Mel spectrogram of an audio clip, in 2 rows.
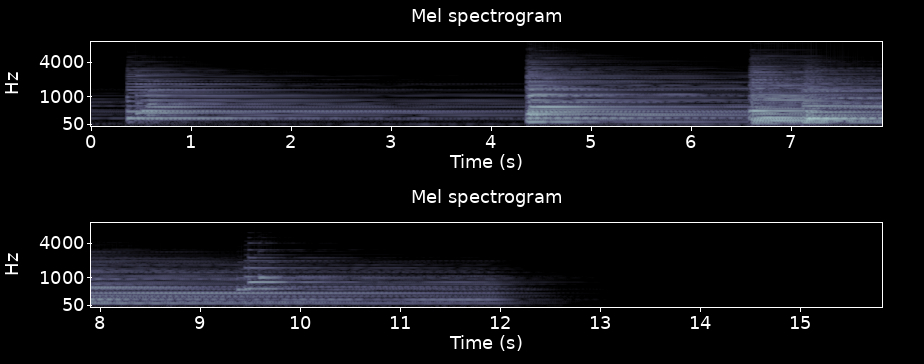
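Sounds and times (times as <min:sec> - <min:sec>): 
piano: 0:00.0 - 0:12.4.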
